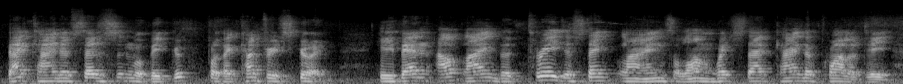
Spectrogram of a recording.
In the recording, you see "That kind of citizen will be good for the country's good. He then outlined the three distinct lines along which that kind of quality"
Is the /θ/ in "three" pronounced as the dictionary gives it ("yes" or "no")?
yes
